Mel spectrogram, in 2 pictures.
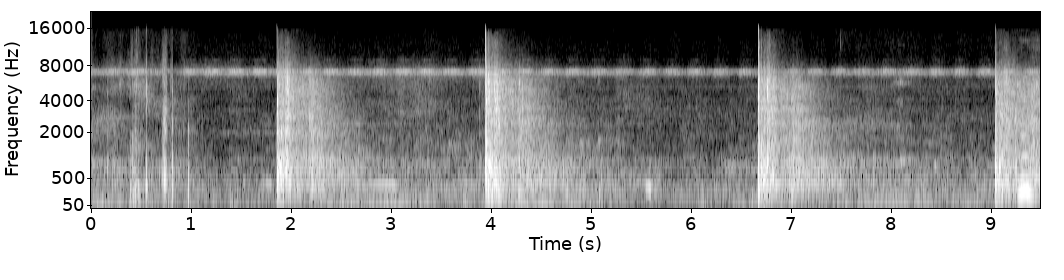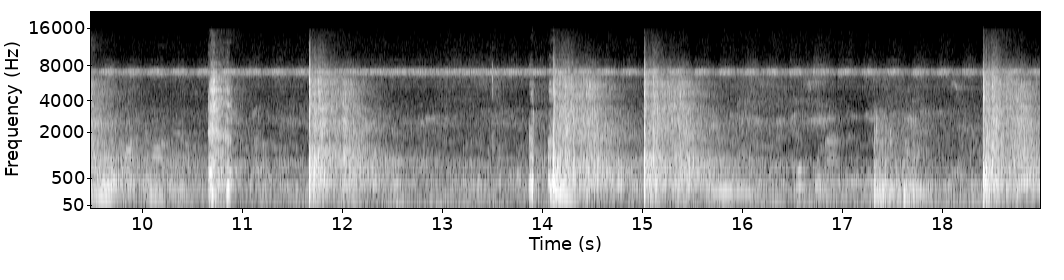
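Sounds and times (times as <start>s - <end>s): faint fireworks crackles: 0.0s - 18.9s
fireworks bangs with echo: 1.7s - 5.2s, 6.5s - 8.2s, 9.0s - 10.7s, 11.6s - 18.9s.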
